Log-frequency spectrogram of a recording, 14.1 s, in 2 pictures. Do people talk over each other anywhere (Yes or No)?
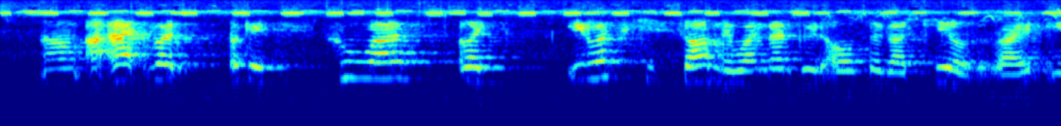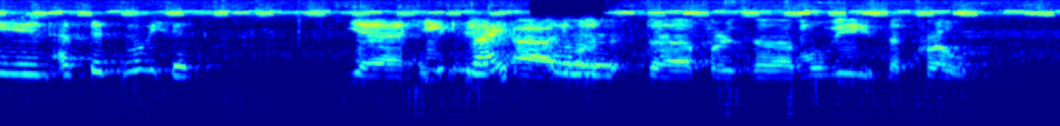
Yes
